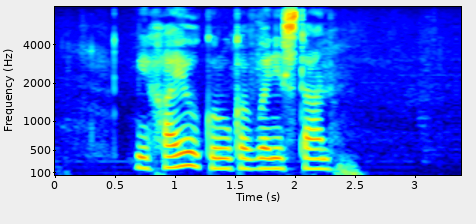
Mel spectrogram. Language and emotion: Russian, neutral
